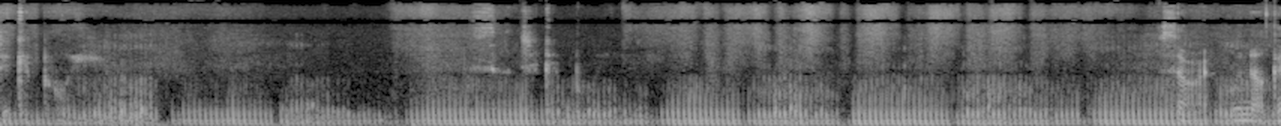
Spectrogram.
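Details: Pet cat Eric purrs indoors on a Sunday morning while being spoken to affectionately: a continuous deep, throbbing rumble broken into pulses of about a second each, soft human voice over it.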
